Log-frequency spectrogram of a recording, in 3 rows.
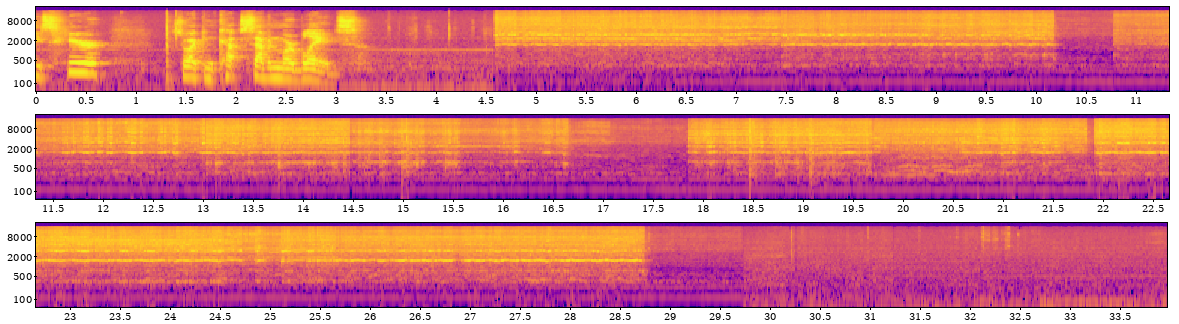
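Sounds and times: band saw cutting wood: 4.5 - 17.1, 17.9 - 28.8.

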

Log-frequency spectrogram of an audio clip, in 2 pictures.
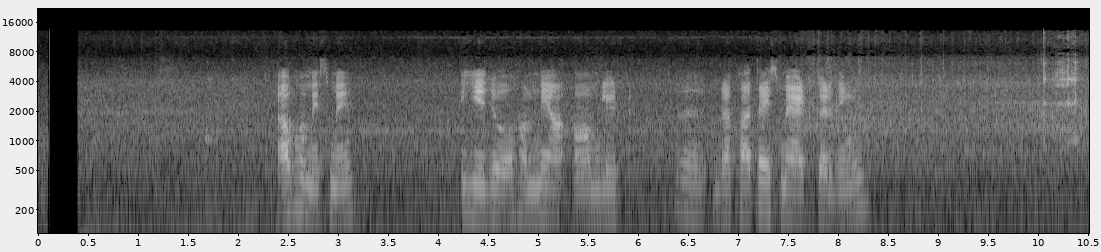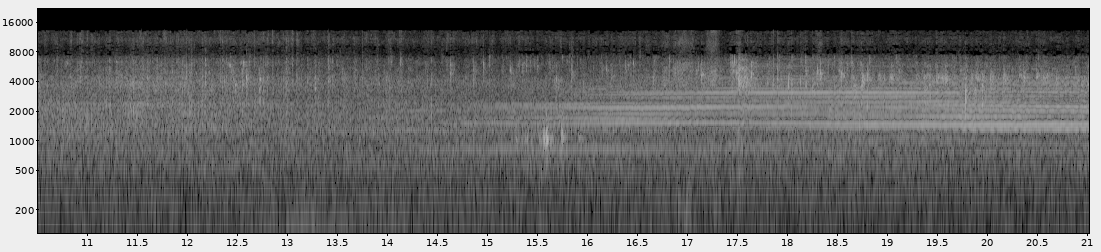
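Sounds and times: omelette sizzling in a frying pan: 7.6 - 21.0.

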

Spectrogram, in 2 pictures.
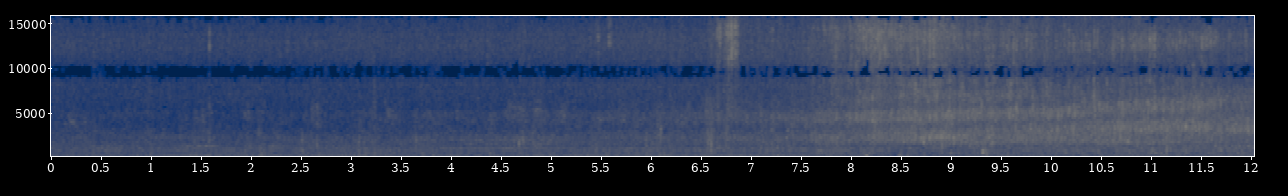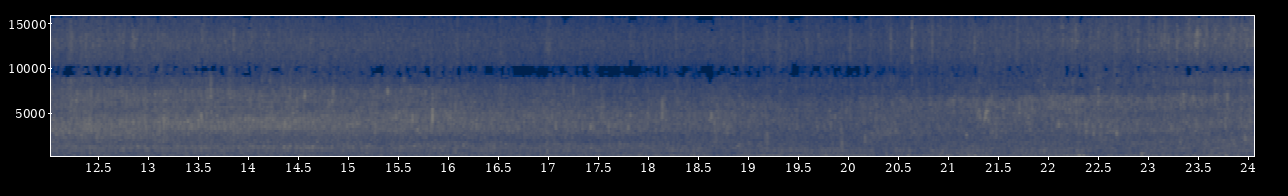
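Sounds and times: wind rumble on microphone: 0.0 - 4.5, 7.2 - 12.2, 16.6 - 24.0
running water rushing: 0.0 - 24.0.

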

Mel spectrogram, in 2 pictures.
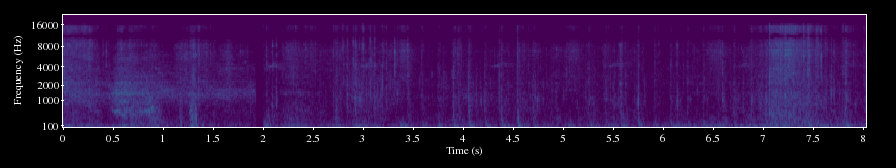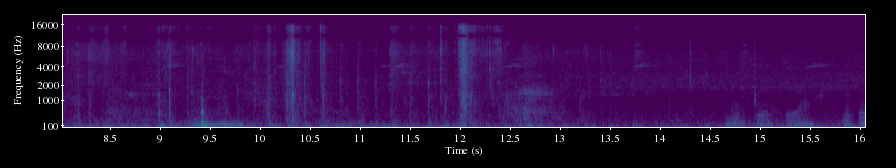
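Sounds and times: footsteps in dry leaf litter: 0.0 - 12.6
twigs snapping: 2.4 - 13.5.

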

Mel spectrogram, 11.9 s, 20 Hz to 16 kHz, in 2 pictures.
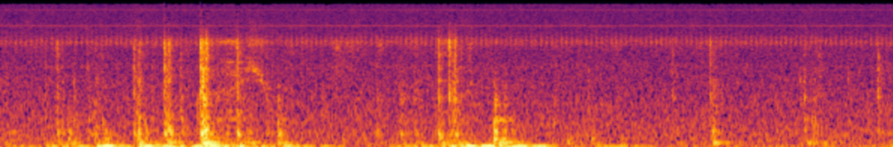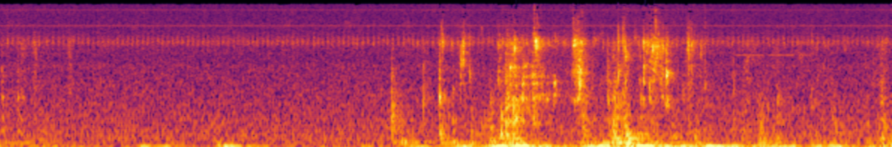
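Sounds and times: hands scrubbing plastic fan blades: 8.7 - 11.9.

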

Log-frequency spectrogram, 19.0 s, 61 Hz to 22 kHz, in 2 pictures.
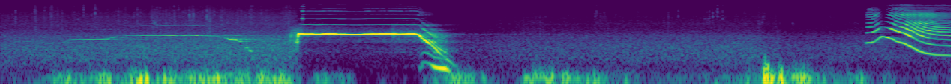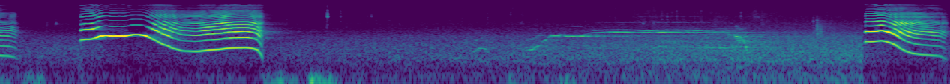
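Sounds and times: elk calls: 1.9 - 4.6, 8.7 - 9.7, 10.3 - 12.2, 14.3 - 17.2, 18.2 - 19.0
distant elk bugling: 8.7 - 9.7, 10.3 - 12.2, 14.2 - 17.3, 18.2 - 19.0.

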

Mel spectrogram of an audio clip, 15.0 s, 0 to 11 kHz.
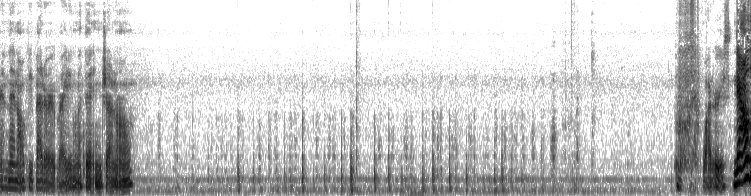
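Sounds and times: pen nib scratching on paper: 3.1 - 11.7.

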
